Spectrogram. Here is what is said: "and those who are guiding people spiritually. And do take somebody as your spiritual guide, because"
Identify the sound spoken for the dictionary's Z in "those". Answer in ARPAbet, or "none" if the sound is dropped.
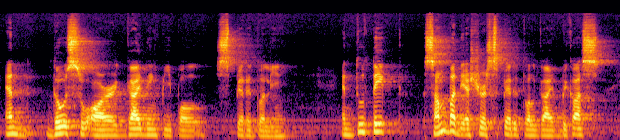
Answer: S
